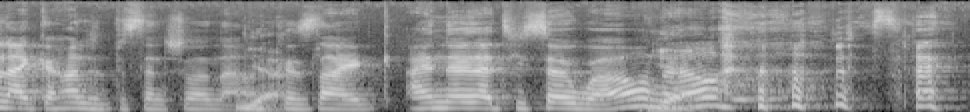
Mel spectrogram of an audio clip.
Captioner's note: laughter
